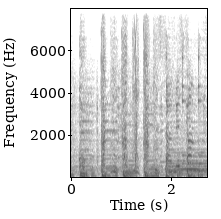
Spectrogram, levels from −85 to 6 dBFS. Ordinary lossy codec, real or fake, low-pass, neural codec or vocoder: Opus, 16 kbps; real; 7.2 kHz; none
